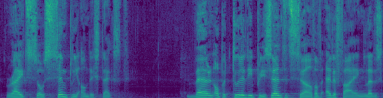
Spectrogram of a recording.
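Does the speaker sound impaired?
Yes: Parkinson's disease; sometimes stutters and blurs words, still preaching.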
